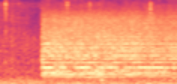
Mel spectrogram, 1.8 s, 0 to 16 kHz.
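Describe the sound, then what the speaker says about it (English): Steam-style whistle of new engine number 7 in the railroad game Railroader, a loud, steady harmonic tone that starts abruptly after a brief quiet moment and holds to the end, with no talking. "What does number 7's whistle sound like?"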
